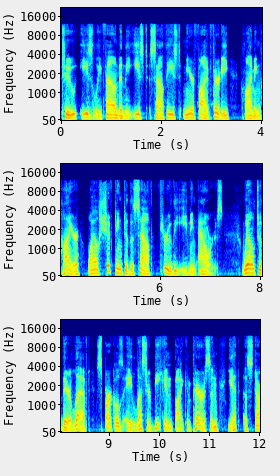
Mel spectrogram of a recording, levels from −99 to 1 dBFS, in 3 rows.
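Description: No technical fault can be heard in this speech recording. It has come through a WebRTC call path, with the top of the spectrum ending around 12 kHz, which points to a call codec running at a modest bitrate.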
